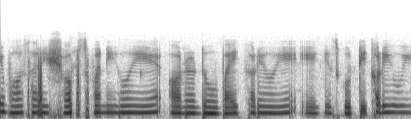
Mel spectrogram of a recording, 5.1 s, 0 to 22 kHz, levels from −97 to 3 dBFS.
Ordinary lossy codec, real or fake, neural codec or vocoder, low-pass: none; real; none; none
